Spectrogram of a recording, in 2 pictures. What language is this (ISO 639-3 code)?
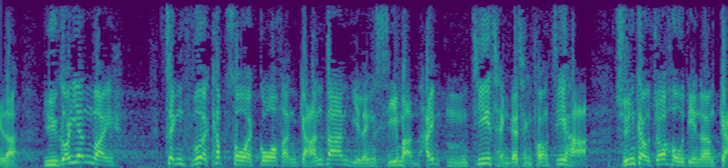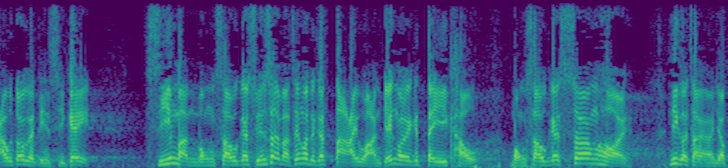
yue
